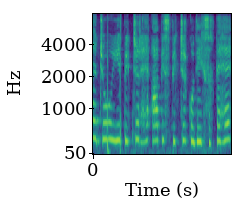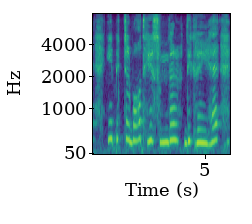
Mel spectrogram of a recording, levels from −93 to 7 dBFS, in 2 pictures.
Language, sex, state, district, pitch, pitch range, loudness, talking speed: Hindi, female, Himachal Pradesh, Shimla, 320 Hz, 305-340 Hz, -15 LUFS, 205 wpm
